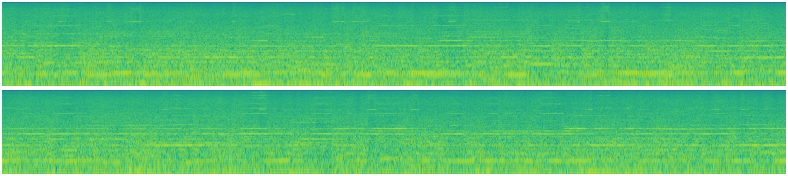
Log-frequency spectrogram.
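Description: Power-electronics noise music: a loud, dense, unbroken wall of noise with several held droning tones that come and go over it.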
